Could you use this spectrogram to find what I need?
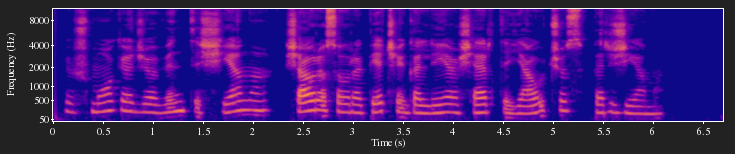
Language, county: Lithuanian, Tauragė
